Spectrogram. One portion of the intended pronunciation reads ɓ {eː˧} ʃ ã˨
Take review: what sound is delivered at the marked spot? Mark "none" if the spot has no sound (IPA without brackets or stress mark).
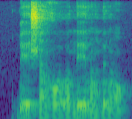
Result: eː˦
